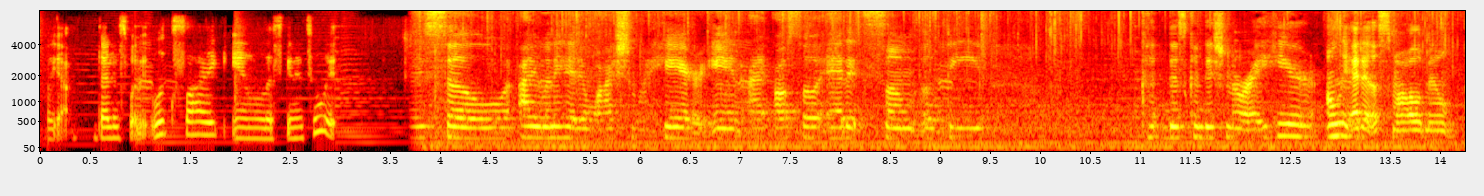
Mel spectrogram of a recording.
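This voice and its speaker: Slightly raspy young woman, low-key vlogger. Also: steady tone, a little slow, over music. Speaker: beauty vlogger. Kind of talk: casual hair-care tutorial chat.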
